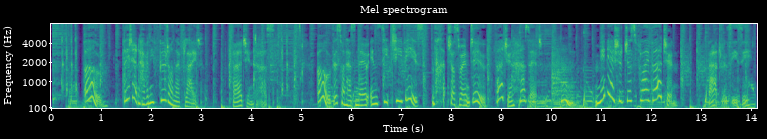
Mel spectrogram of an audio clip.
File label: UK English Airlines Commercial; Virgin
